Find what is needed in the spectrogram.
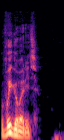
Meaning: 1. to articulate, to pronounce, to utter 2. to reserve for oneself, to stipulate, to set as a condition (in a contract, transaction, etc.) 3. to censure, to reprimand, to rebuke
- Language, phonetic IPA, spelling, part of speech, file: Russian, [ˈvɨɡəvərʲɪtʲ], выговорить, verb, Ru-выговорить.ogg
